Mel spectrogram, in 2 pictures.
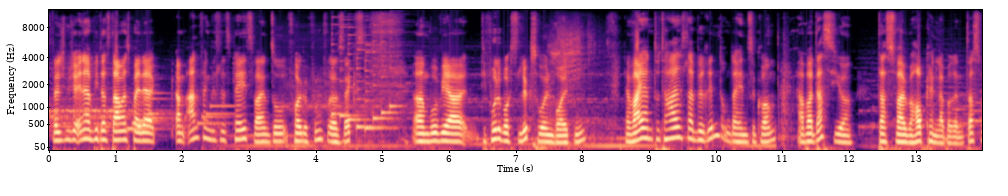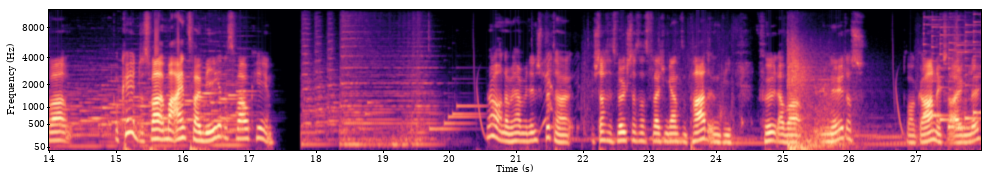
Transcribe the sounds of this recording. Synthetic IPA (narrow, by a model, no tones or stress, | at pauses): vɛnɪç̬mɪçɛɐʔɪnəʁəviːdasd̥aːmaːlsb̥aɪdeːɐ | ʔamʔa̰nfaŋdɛslɪspl̥ɛɪsv̥aːɐɪnzoːfɔlɡəfʏnfʔoːdɐzɛks | ʔɛːmvoːviːɐd̥iːfoːtobɔksd̥ilʏkshoːlənvɔltn̩d̥aːvaːɐjaːntʰotʰaːləslabiʁɪntʊmdahɪnt͡sukʰɔmənʔa̰ːbɐdashiːɐ | d̥asv̥aːɐyːbɐɦaʊp̚tkʰaɪnlabiʁɪnt̚d̥asv̥aːɐ | ʔokʰeːdasv̥aːɐʔɪmɐʔa̰ɪnt͡sv̥aɪveːɡəd̥asv̥aːɐokʰeː | jaːʊntd̥amɪthaːm̩viːɐdeːnʃpɪtɐ | ʔɪçd̥aχtəjɛt͡sv̥ɪɐklɪçd̥as̬d̥asfɪlaɪçtn̩ɡant͡sn̩pʰaɐtʔɪ̰ɐɡŋ̩tv̥iː | fʏltʔaːbɐnədas | vaːɐɡaːɐnɪçsʔa̰ɪɡŋ̩tlɪç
